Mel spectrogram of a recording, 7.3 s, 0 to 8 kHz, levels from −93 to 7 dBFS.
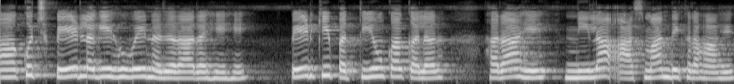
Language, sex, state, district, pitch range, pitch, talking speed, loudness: Hindi, female, Uttar Pradesh, Etah, 230-275 Hz, 250 Hz, 170 wpm, -12 LUFS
